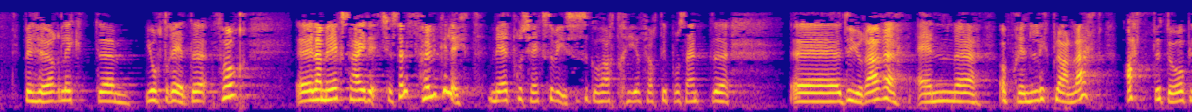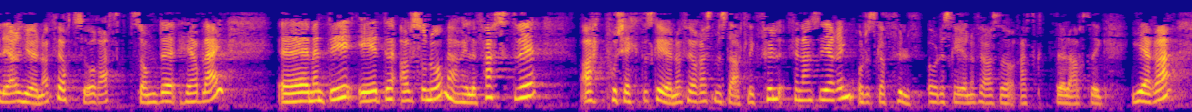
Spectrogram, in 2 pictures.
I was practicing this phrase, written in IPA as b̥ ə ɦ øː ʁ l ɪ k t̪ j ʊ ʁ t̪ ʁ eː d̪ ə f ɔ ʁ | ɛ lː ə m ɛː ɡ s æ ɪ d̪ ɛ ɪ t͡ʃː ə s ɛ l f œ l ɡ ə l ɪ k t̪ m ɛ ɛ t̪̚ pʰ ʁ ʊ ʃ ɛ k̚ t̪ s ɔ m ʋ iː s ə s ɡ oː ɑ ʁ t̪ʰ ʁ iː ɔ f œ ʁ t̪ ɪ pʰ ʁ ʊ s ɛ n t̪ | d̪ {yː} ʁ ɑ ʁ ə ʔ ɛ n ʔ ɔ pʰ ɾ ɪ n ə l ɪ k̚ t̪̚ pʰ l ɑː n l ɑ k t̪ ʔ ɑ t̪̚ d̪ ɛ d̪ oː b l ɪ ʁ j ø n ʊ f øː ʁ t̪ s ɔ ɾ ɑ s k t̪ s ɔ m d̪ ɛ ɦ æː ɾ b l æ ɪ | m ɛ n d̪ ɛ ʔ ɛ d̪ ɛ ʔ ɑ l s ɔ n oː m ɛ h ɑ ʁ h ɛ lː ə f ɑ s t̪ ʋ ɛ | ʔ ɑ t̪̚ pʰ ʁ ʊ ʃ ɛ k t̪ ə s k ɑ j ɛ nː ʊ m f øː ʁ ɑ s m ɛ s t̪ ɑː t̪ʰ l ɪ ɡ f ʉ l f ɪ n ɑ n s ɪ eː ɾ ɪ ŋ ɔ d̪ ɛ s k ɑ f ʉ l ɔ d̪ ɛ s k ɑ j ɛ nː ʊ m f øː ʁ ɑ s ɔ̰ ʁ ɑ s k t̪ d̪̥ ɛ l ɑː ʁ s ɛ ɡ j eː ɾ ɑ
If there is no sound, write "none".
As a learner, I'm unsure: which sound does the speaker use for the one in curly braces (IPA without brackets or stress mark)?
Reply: yː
